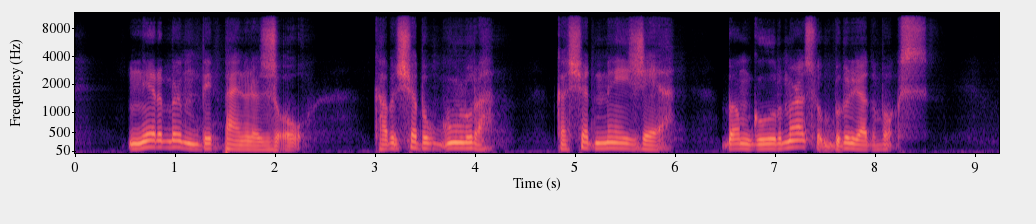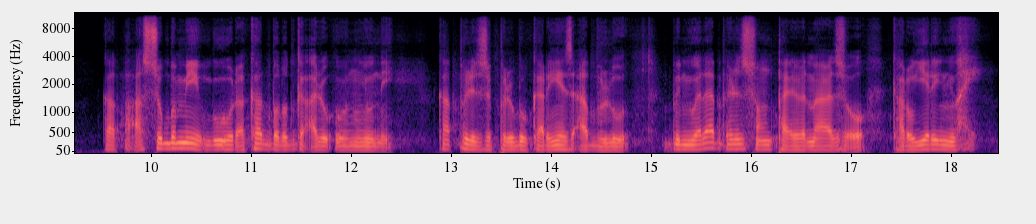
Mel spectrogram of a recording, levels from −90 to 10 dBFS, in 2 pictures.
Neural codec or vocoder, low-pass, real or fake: codec, 16 kHz in and 24 kHz out, 0.9 kbps, LongCat-Audio-Codec, four codebook decoder; 10.8 kHz; fake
